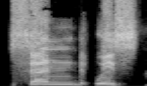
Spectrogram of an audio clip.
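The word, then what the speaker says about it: sandwich: স্যান্ড, স্যান্ড, স্যান্ডউইচ, আমরা ডটা বলি কিন্তু এখানে ডি বা ড, এটা হচ্ছে সাইলেন্ট লেটার, সবাই একটু মনে রাখবো।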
